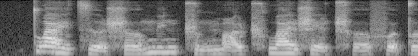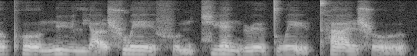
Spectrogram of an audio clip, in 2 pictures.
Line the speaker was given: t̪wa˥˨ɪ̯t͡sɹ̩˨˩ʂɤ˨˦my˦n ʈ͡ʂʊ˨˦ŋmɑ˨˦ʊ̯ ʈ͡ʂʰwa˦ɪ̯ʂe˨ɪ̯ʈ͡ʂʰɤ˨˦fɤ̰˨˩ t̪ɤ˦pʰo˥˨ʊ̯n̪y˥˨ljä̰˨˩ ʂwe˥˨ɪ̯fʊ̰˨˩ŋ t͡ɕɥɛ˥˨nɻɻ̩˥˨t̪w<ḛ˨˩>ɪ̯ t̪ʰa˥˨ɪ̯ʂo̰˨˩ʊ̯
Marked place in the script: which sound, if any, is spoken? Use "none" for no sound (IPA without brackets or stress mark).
ḛ˨˩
